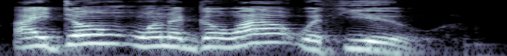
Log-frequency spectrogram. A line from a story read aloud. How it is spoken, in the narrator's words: The more confident white girl gets annoyed, shouts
